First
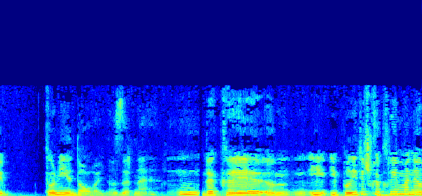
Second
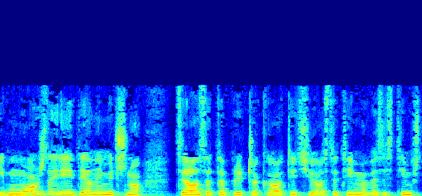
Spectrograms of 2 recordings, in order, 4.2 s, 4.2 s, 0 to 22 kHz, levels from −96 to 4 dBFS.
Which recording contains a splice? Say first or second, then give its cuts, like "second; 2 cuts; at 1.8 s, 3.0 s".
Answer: first; 1 cut; at 2.0 s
